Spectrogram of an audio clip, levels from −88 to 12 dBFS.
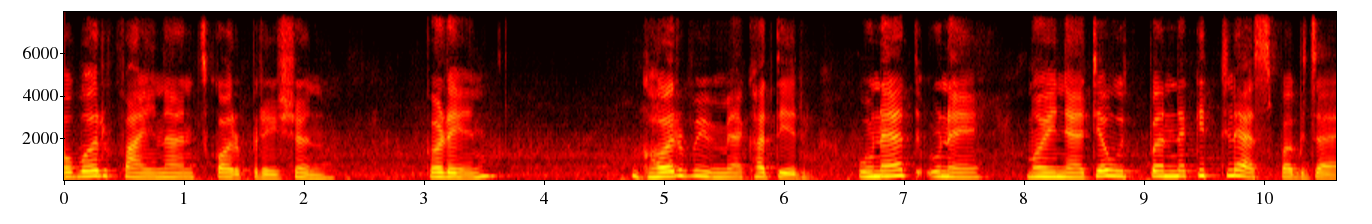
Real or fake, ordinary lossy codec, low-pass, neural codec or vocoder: fake; none; none; codec, 16 kHz, 4 kbps, X-Codec, HuBERT features, trained on LibriSpeech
